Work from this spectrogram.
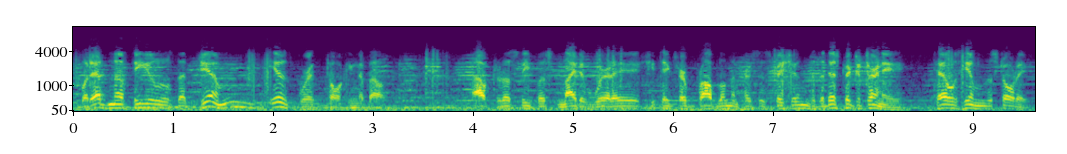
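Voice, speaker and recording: A man narrates in a measured, announcer-like way, his voice low and steady. The sound is dull and lo-fi, with loud orchestral music playing underneath, as in an old radio broadcast.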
